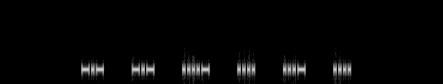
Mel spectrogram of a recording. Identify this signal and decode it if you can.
Morse code, heard as a keyed tone, about 52 wpm, spaced as for 23 wpm, 700 Hz. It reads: KK4HVH
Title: USA Call Signs - 6 Characters - 4x Character Spacing - 50wpm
